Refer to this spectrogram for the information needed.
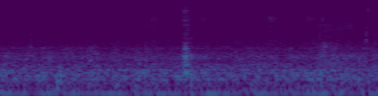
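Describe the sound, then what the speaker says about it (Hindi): Pen scratching on paper while math is written out, a soft continuous scribble under a dense, steady background hiss, with one slightly sharper stroke midway. "तो ढंग से लिख देते हैं"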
